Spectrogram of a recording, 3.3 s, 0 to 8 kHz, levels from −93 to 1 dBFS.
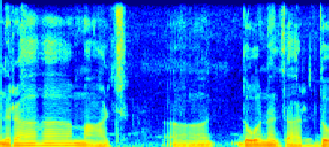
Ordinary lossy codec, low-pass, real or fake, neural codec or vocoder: none; none; real; none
